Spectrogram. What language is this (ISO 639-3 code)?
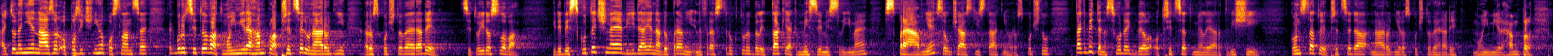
ces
